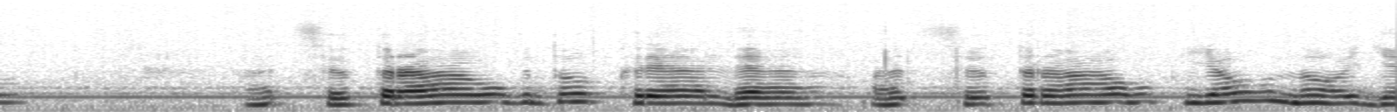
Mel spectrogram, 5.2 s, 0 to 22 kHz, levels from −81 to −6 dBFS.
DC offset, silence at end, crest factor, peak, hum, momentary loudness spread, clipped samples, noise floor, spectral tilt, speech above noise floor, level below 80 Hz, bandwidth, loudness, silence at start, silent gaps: under 0.1%; 0 s; 16 dB; -8 dBFS; none; 19 LU; under 0.1%; -43 dBFS; -8 dB/octave; 19 dB; -58 dBFS; over 20 kHz; -24 LUFS; 0 s; none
